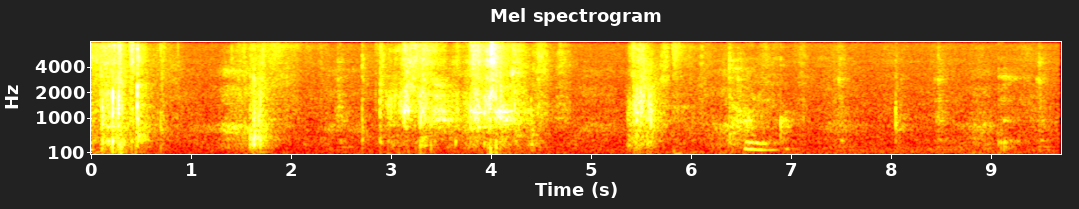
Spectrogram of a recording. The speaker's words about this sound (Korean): 걔가 왜 저렇게 짖나?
